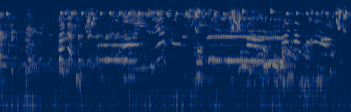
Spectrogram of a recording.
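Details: Lovebird contest entries in full voice, judged on lively, persistent sound; busy twittering and upslurred squeaks, then long steady whistled tones layered over the chatter, with a brief lull near the start.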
